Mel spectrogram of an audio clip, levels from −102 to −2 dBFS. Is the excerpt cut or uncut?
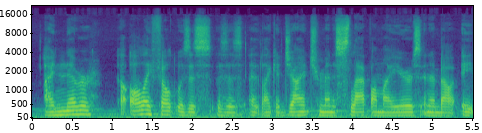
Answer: cut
